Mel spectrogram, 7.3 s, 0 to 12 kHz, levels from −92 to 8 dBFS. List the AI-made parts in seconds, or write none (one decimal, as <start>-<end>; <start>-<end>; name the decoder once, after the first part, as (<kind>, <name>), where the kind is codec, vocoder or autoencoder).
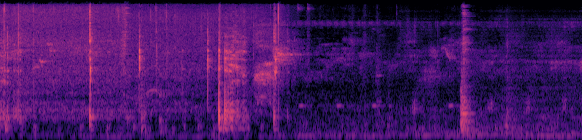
5.0-5.5 (codec, SNAC); 6.0-7.3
